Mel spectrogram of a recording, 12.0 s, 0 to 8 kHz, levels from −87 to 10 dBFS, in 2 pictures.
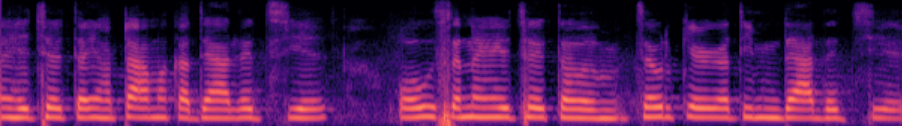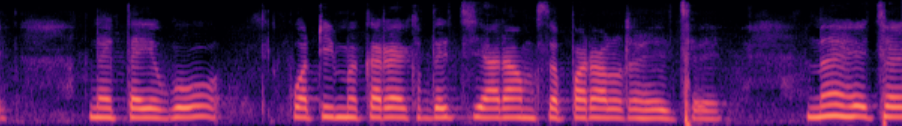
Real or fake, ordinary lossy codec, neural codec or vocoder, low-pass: fake; none; codec, 16 kHz, 2 kbps, X-Codec, HuBERT features, trained on LibriSpeech; none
